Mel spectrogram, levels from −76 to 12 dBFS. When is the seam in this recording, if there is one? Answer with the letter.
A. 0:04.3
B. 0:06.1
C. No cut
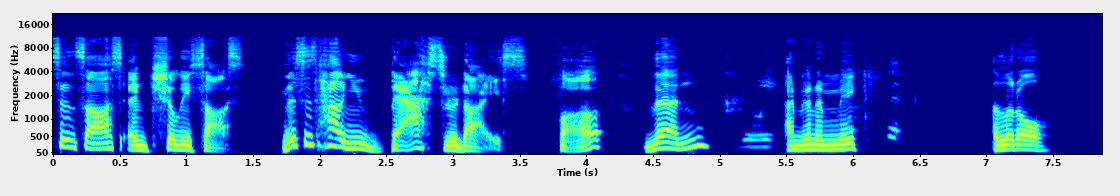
A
